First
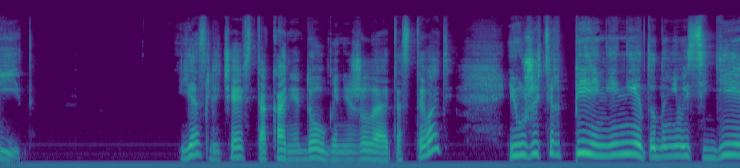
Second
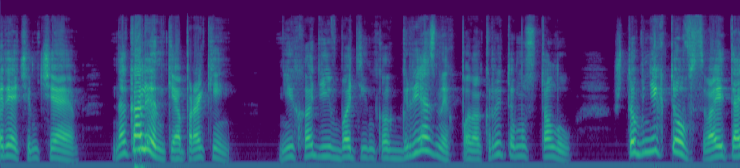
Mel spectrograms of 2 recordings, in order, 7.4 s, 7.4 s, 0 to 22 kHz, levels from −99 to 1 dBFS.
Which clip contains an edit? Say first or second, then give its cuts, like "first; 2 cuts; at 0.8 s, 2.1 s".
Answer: second; 1 cut; at 2.6 s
